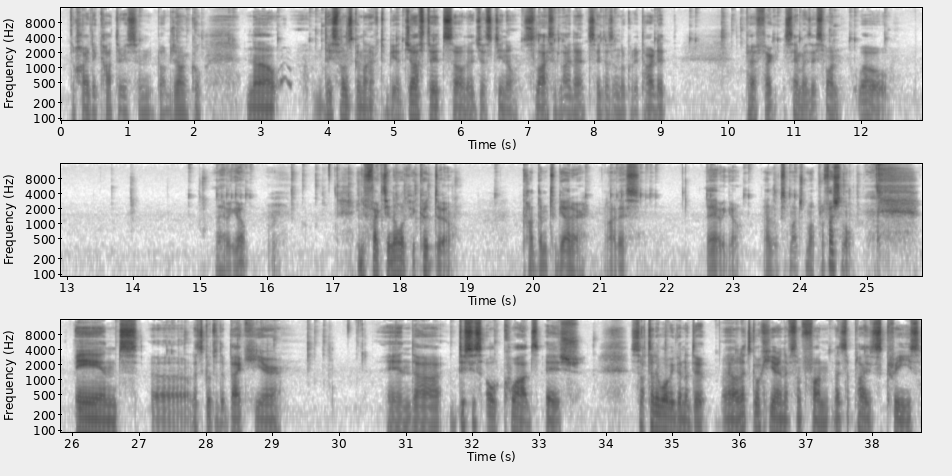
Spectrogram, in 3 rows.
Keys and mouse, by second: 0.3 shift+click, 1.0 click, 1.8 shift+click, 2.5 click, 3.2 click, 4.1 d, 5.5-6.9 drag, 8.8 click, 9.4 click, 10.0 shift+middle click, 10.6 click, 11.0 click, 11.8 click, 12.3-14.8 drag, 15.6 click, 16.5 shift+click, 17.2 ctrl+z, 17.4 ctrl+z, 17.6 ctrl+z, 17.9 ctrl+z, 18.1 ctrl+z, 18.3 ctrl+z, 19.4-20.7 drag, 21.5 click, 21.7 click, 22.5 click, 23.1 click, 23.5 q, 24.4 click, 24.7 `, 25.3 `, 26.0 `, 26.6 click, 27.3 click, 27.5 Tab, 28.0 click, 28.3 Tab, 28.7 click, 28.9 Tab, 29.6 shift+click, 30.2 click, 31.6 click, 31.9 middle click, 33.2 middle click, 33.7 Tab, 34.8 ctrl+`, 38.5 q.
